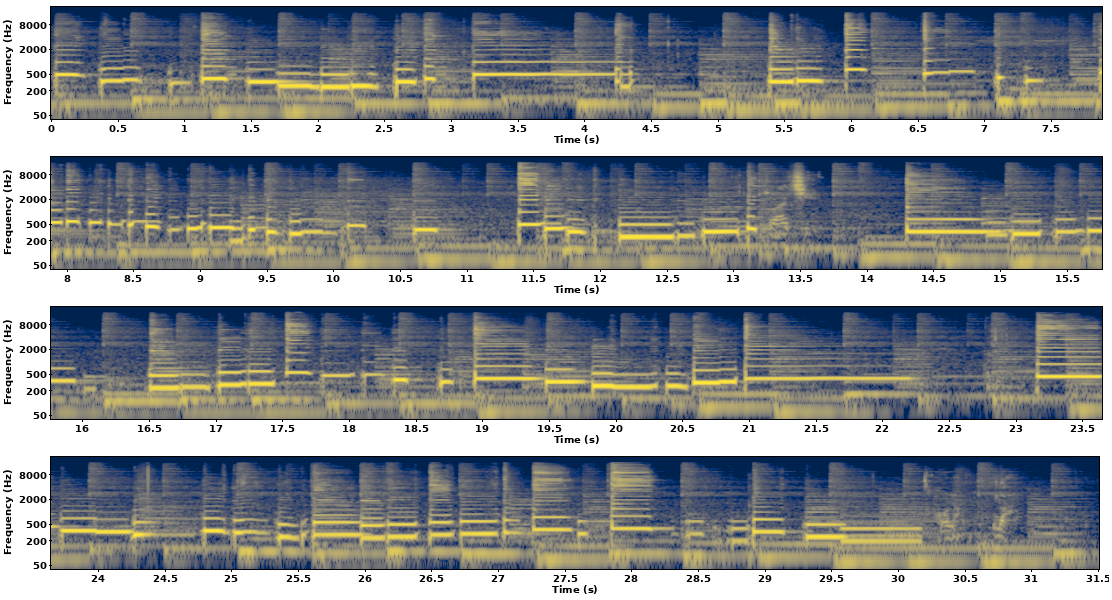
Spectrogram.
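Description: Electric guitar playing single-note jazz lines, phrase after phrase of short V–I resolutions built on the jazz minor scale, over a low accompaniment that steps from note to note beneath.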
